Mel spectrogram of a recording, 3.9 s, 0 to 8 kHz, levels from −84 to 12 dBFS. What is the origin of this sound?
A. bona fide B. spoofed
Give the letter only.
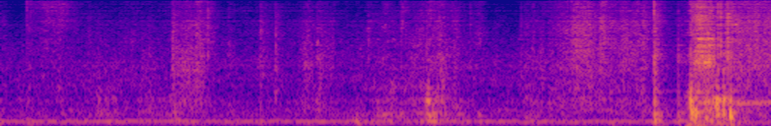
B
